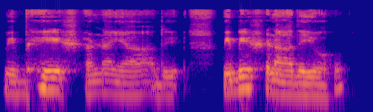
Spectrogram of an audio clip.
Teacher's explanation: This bha is again the fourth letter in the pa varga, so it has to be aspirated.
